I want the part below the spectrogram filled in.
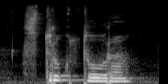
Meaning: structure
- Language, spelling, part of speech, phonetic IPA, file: Ukrainian, структура, noun, [strʊkˈturɐ], Uk-структура.ogg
